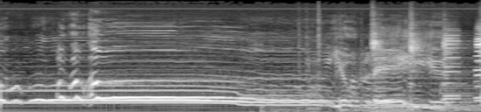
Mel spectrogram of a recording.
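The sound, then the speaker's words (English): A human voice lets out a long, drawn-out coyote-style howl that slides downward in pitch, loud, over steady country-style musical backing. “We're gonna hoot and holler and howl at the moon.”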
